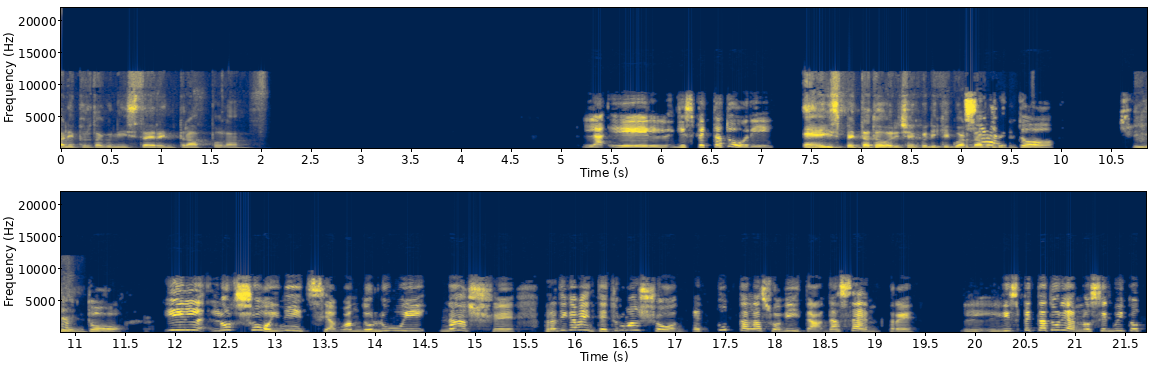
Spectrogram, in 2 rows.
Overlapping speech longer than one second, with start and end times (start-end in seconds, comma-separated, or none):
none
